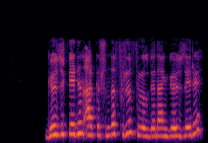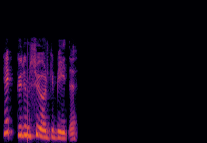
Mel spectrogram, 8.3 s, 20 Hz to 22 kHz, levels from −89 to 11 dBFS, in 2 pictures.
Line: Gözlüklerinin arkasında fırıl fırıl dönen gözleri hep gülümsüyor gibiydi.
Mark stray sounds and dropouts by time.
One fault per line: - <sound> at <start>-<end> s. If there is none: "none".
none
